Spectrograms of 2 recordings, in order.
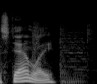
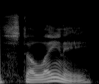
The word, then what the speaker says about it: Staleny: Followed by Ethan Stanley. Might actually be Nathan Staleny.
